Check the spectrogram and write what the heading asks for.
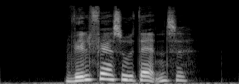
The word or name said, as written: velfærdsuddannelse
